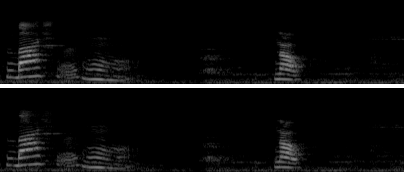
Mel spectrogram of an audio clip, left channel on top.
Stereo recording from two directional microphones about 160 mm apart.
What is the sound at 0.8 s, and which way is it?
Speech, 25° right (ahead or behind).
